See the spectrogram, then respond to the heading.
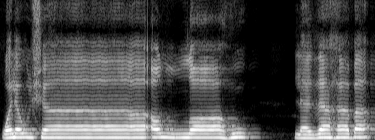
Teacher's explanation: اللہ کو پر پڑھیں گے، باریک نہیں پڑھنا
